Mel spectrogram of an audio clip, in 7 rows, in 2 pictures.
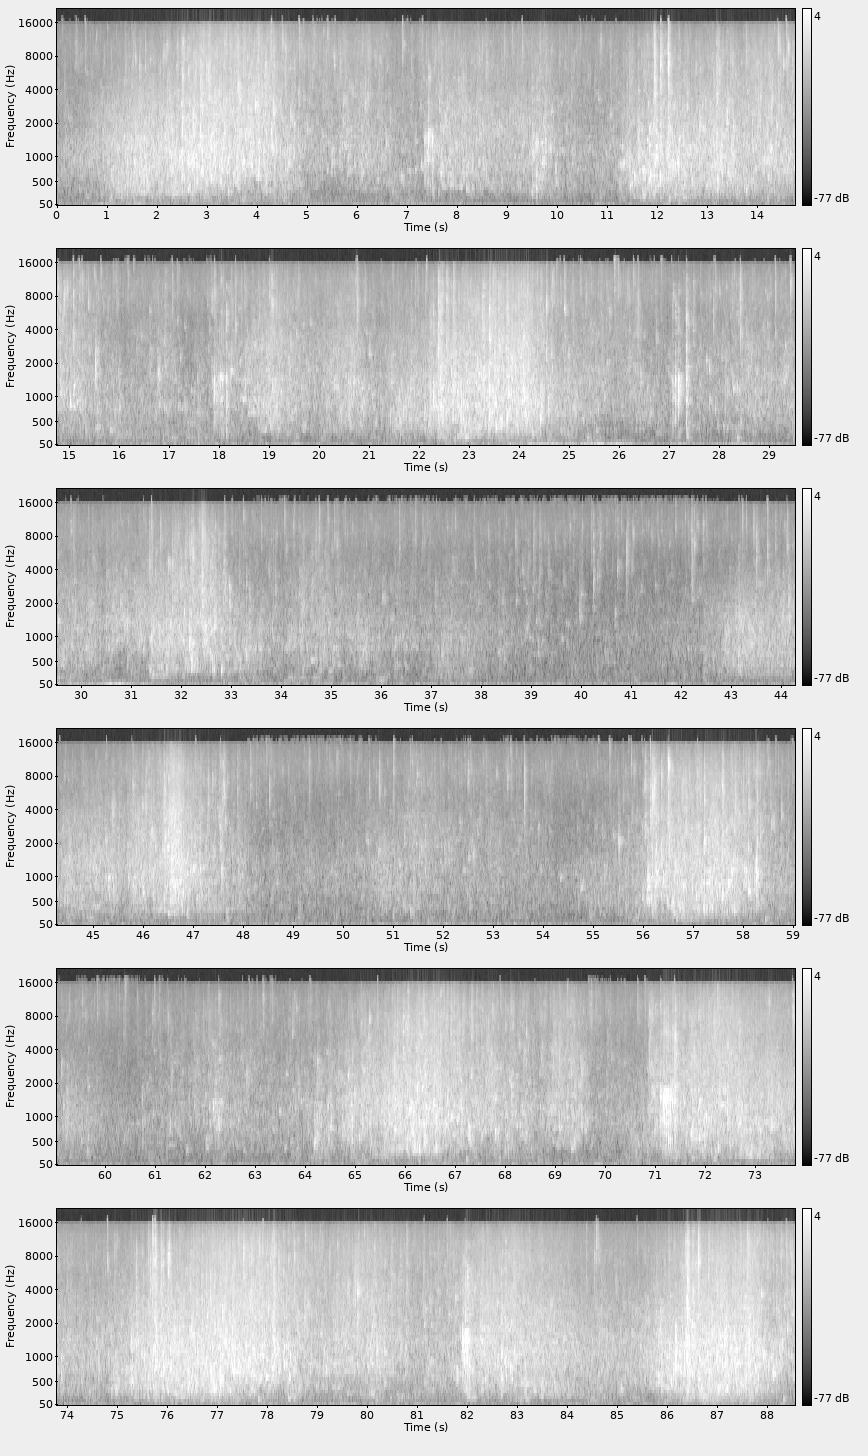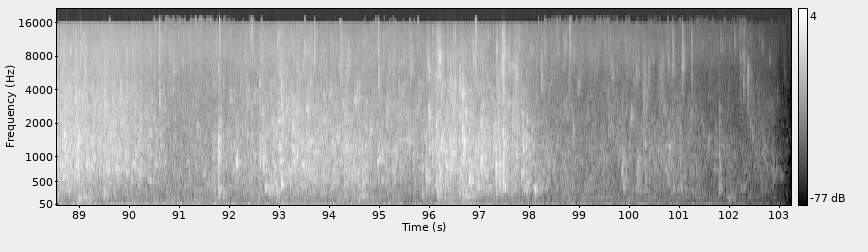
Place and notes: Coz-pors, Trégastel, France - Burping Water under a small cave [Coz-pors]
Les vagues font bloupbloup dans une petite cavité sous un rocher.
The waves are glougloubin a small cavity under a rock.
April 2019.
/Zoom h5 internal xy mic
